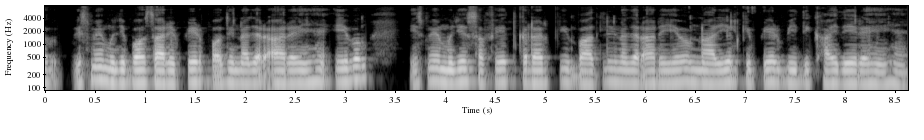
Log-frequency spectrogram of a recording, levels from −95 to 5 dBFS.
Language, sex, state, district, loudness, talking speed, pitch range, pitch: Hindi, male, Bihar, Purnia, -19 LUFS, 215 wpm, 125-130 Hz, 125 Hz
